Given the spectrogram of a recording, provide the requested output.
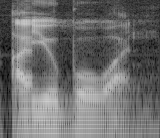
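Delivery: careful learner's Ayubowan, each syllable placed; practiced Sinhala greeting. Shown as a demonstration. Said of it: "I was practicing this".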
